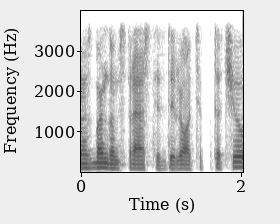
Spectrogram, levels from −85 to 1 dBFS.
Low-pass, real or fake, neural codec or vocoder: 3.6 kHz; fake; codec, 16 kHz, 1.1 kbps, Voila-Tokenizer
